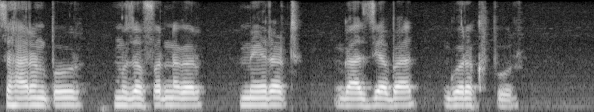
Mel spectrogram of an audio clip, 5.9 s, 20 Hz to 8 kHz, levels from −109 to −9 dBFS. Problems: none marked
